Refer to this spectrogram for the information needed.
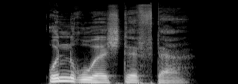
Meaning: troublemaker, agitator
- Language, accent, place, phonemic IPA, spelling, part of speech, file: German, Germany, Berlin, /ˈʊnʁuːəˌʃtɪftɐ/, Unruhestifter, noun, De-Unruhestifter.ogg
